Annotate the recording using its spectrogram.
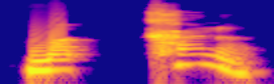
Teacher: मक्खन, ये गलत है, मक्खन, क ख, दोनों ख ख महाप्राण नहीं है, एक अल्प प्राण है एक महाप्राण है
